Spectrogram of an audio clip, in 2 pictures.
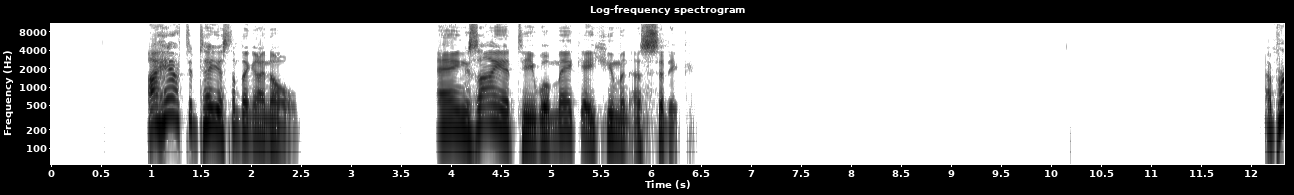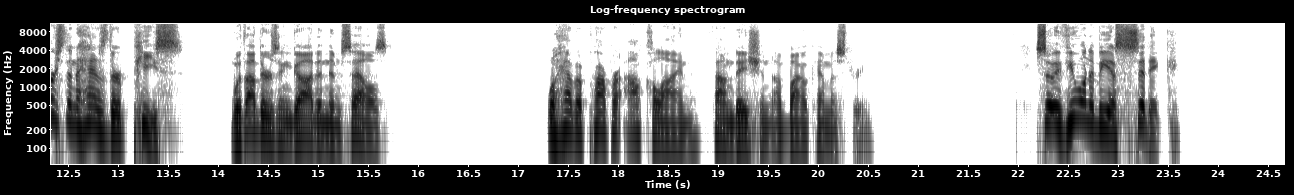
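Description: An older man speaks calmly through a microphone and loudspeakers, in bursts with pauses.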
